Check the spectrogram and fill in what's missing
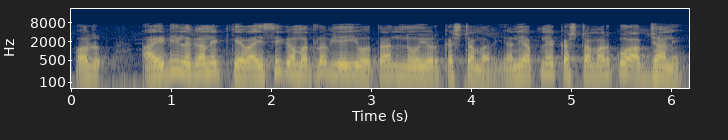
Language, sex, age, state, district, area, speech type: Urdu, male, 18-30, Bihar, Purnia, rural, spontaneous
